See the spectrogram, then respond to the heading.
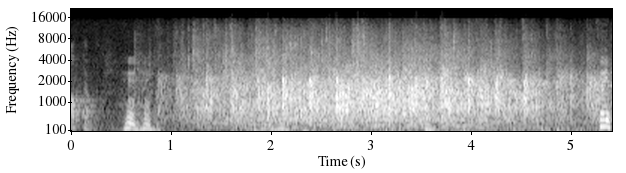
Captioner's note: applause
